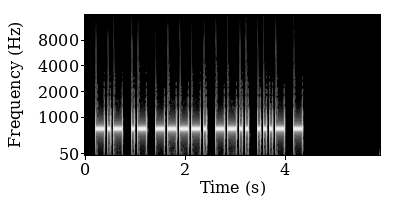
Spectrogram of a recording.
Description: Morse code, heard as a keyed tone, about 21 wpm, 700 Hz. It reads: KA9ZVT
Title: USA Callsign DE Callsign - 6 Characters - 20wpm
